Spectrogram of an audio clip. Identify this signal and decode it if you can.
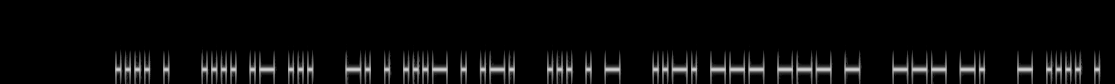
Morse code, heard as a keyed tone, about 25 wpm, 700 Hz. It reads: HE HAS NEVER SET FOOT ON THE
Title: Sentences from Top 1500 Words 25wpm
